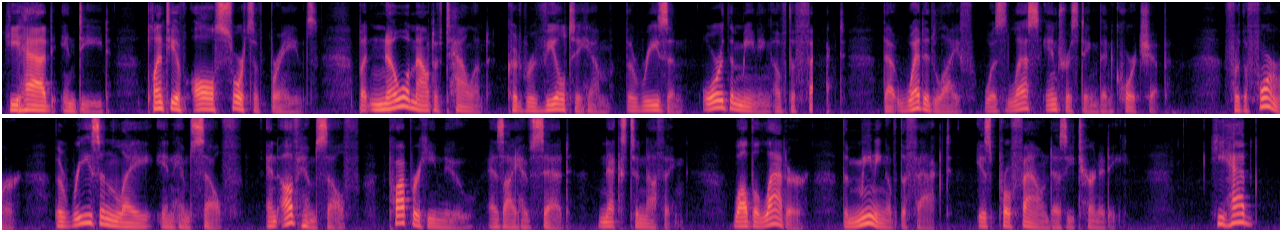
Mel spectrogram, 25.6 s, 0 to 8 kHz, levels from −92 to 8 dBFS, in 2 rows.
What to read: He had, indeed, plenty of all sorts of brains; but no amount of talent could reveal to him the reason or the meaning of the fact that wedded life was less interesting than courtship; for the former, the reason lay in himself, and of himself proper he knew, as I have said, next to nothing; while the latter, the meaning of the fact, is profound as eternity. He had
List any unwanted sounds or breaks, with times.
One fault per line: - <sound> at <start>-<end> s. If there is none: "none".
- dropout at 8.1-8.3 s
